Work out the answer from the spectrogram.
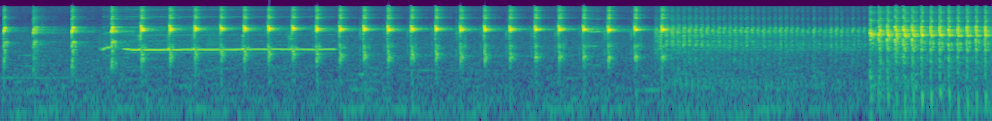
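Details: Lovebird giving a long ngekek chatter in the ngetik style: a rapid train of sharp, high ticking notes, about three per second, with a brief steady whistle early on, ending in a denser buzzy rattle.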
